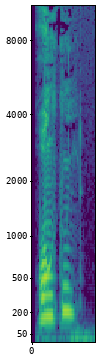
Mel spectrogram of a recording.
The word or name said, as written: runken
